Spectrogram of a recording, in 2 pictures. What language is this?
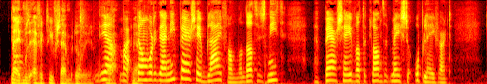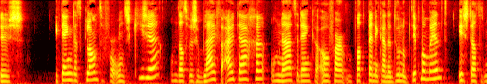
Dutch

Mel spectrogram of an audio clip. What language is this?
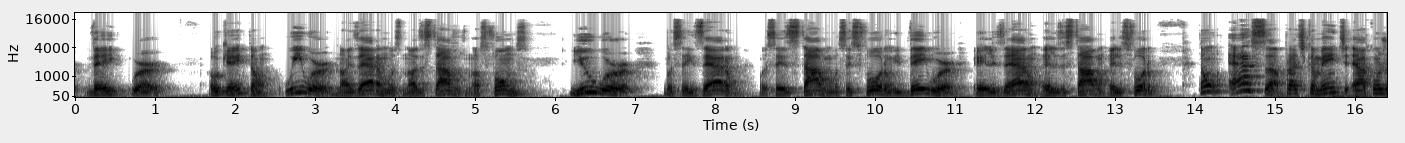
Portuguese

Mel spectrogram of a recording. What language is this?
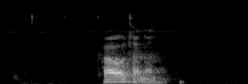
Hausa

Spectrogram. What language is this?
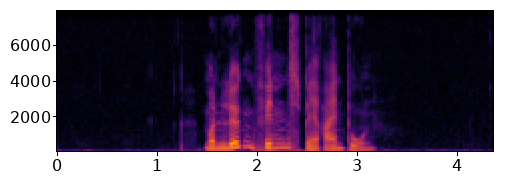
Danish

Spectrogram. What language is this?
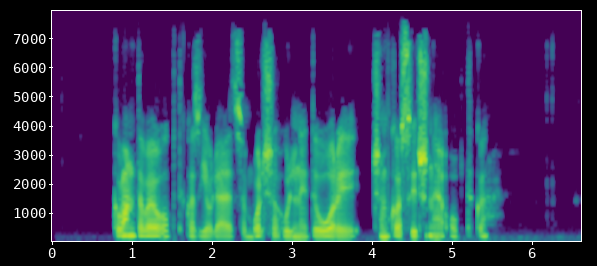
Belarusian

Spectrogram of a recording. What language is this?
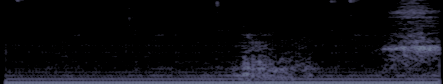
Spanish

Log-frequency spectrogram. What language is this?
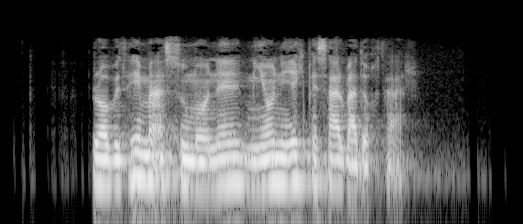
Persian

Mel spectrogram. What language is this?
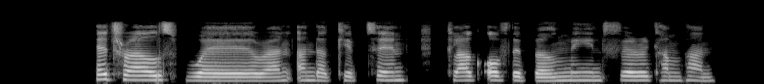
English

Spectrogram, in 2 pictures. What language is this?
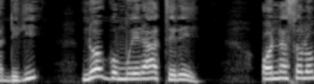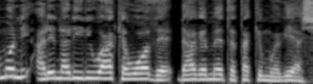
Kikuyu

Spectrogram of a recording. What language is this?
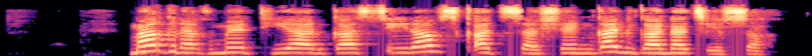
Georgian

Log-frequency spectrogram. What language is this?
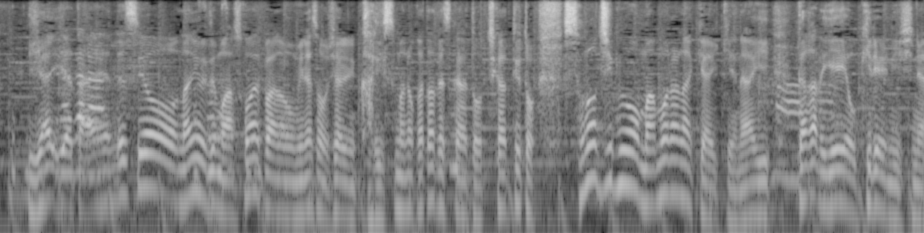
Japanese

